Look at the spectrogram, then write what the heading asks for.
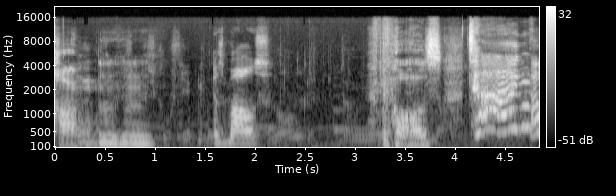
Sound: laughs

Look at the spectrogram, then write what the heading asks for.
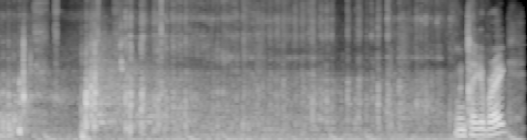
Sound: skateboard clattering; skateboard rolling

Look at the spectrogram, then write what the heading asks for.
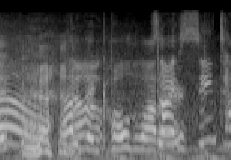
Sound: laughs

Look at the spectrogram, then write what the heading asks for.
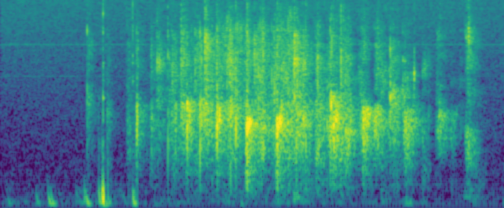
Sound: group clapping

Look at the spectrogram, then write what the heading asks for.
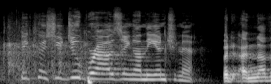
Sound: applause

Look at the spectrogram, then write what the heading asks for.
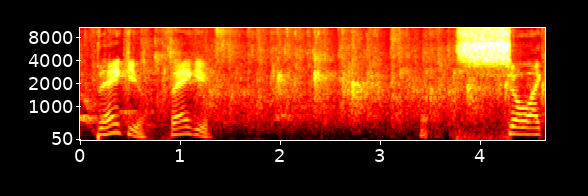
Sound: audience applauds

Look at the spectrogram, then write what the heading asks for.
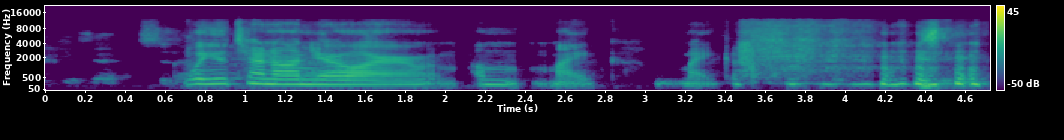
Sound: laughs

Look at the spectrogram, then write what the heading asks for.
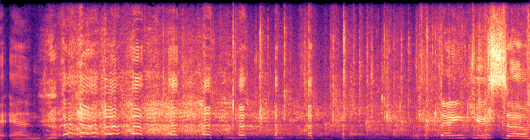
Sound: laughter

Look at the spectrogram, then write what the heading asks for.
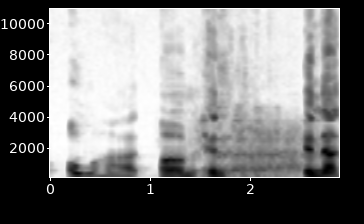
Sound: audience laughs

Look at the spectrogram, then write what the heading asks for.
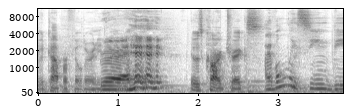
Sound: laughs

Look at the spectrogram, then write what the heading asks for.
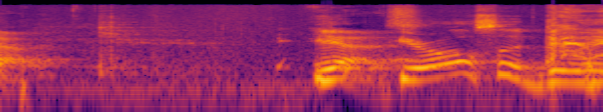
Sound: laughs

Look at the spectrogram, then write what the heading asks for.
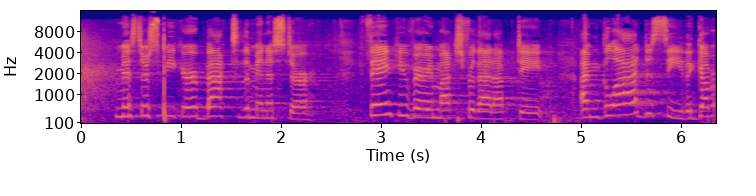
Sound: applause

